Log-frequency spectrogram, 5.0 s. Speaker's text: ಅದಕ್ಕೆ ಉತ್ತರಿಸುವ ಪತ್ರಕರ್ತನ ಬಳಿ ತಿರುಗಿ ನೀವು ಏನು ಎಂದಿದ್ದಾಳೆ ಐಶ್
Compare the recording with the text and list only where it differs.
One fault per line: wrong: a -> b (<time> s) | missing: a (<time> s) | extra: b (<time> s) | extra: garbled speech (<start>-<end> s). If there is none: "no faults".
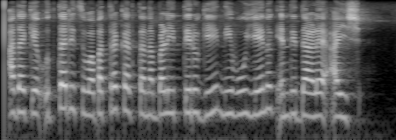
no faults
